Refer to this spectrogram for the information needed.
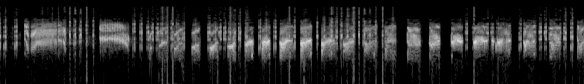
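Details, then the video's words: Calls of swiftlets, used to attract them into a swiftlet house: continuous high twittering with rapid clicking chirps and short buzzy trills, closely packed. "suara panggil burung walet"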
